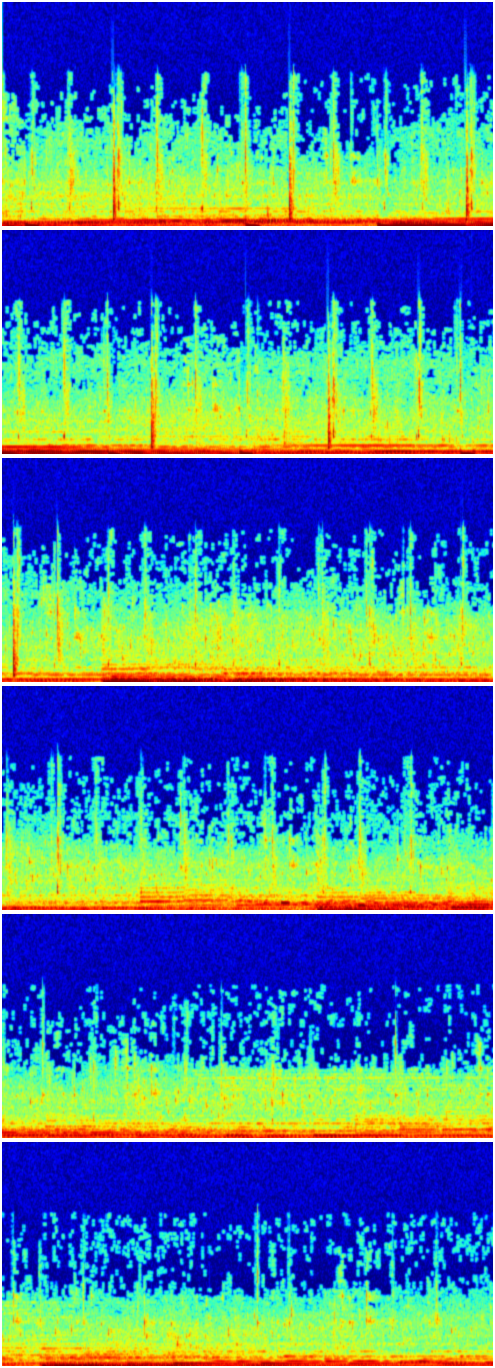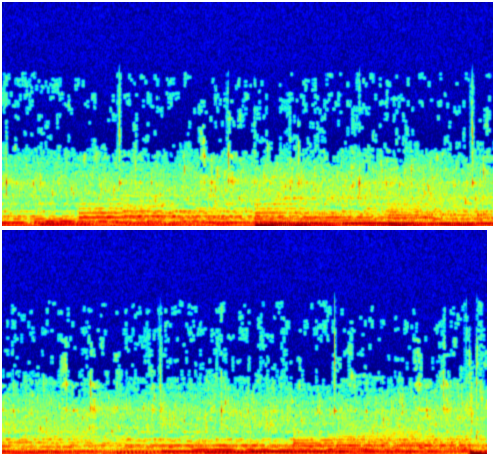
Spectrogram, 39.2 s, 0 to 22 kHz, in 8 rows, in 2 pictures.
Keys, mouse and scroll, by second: 3.5 shift+a, 7.8-8.9 alt+right drag, 8.9-11.2 middle drag, 11.2-15.0 drag, 15.0-15.4 scroll down 8, 15.4-17.5 middle drag, 17.5-18.1 scroll down 4, 18.1-18.9 middle drag, 18.9 click, 20.5 click, 22.0-24.3 middle drag, 24.3 click, 29.1-30.5 middle drag, 30.5-36.0 drag, 38.0-38.3 scroll down 4, 38.3-39.2 middle drag.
